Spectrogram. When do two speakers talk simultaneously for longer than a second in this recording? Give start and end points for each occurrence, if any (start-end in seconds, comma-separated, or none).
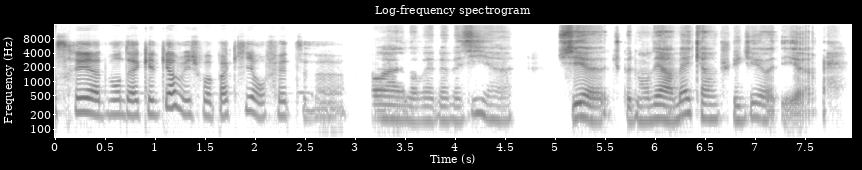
none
